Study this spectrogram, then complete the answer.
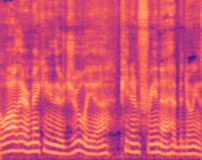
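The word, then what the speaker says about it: Giulia: the 105 series with the Julia which is not spelled like you would think it's giu li a and that replaced the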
